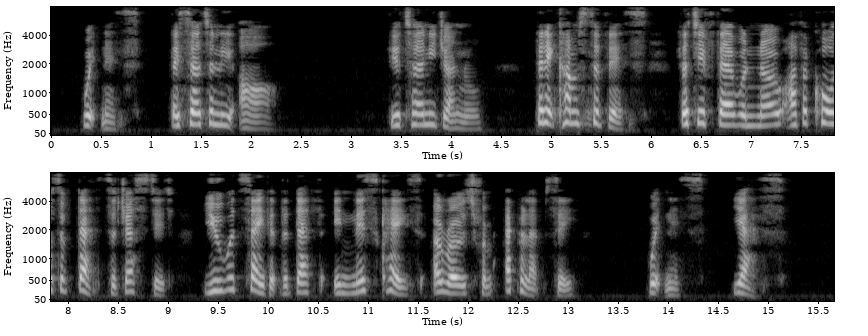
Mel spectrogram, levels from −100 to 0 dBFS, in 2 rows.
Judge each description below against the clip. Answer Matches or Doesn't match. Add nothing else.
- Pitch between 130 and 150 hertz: Doesn't match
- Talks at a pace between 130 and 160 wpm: Matches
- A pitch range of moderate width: Doesn't match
